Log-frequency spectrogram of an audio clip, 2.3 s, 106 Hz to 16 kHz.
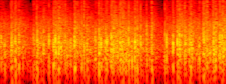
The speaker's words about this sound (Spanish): Efectivamente, han escuchado en directo la gran despertá que con más de 1000 petardos está subrayando la importancia del día que empieza.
